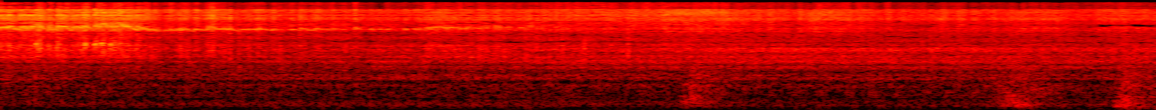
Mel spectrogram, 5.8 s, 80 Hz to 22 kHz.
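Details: Breville BES840XL espresso machine after a completed full service/tune-up, verified running correctly: steady even steam hiss with no buzzing or sputter; steam wand operating normally.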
